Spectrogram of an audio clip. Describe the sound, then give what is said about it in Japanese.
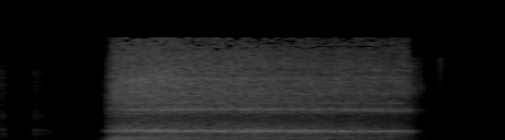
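A single soft breath blown into the ear: one steady, airy whoosh lasting about a second and a half, starting and stopping fairly abruptly, with no voice. “ふーって息を吹きかけられるときっと気持ちよくなっちゃうんだ。”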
